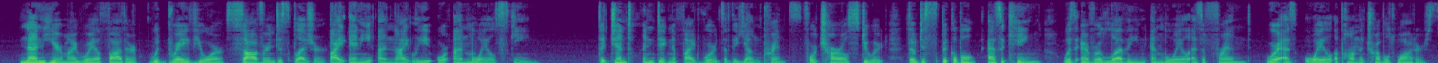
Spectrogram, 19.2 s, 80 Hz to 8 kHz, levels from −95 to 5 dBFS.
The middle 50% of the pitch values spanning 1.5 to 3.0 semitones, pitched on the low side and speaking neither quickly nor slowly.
No: narrow, 2.4 semitones; medium, 165 Hz; average, 150 wpm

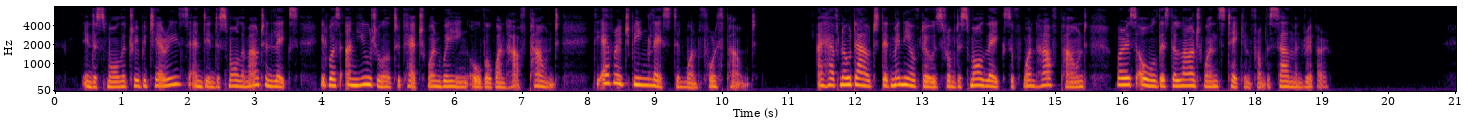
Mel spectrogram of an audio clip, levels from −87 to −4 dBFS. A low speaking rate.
No: average, 165 wpm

